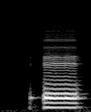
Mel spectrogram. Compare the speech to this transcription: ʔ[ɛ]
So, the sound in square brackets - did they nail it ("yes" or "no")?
yes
